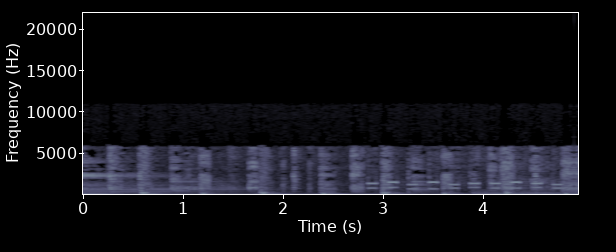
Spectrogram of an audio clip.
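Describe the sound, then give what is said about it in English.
A rapid run of short touch-tone keypad beeps, about a half-dozen evenly spaced presses entering a prepaid calling card number for a Sprint phone call, partly buried under loud, busy background music with heavy drum hits. “Please enter your prepaid card number.”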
